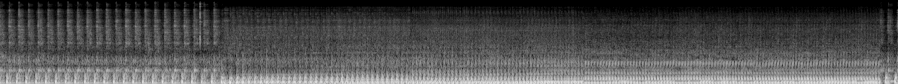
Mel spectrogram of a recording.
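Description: A Honda engine on a Givilo 22.4-inch brush trimmer runs loud and close, with a rapid, even putter at first, then a deeper, steadier drone as it settles into running, with no talk.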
